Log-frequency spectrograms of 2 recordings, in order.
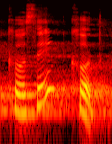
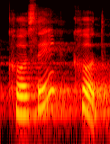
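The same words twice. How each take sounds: First: Said in the usual way. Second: Very slow classroom spelling; slow, syllable-by-syllable. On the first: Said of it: "same words in the sentence". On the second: Shown as a demonstration. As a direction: draw out each sound for children. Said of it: "teacher spells out the word slowly".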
